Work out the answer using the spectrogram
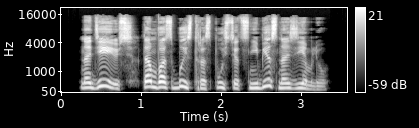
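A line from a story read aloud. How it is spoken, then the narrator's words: Grumbled. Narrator (Russian): буркнула женщина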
